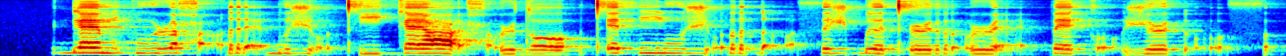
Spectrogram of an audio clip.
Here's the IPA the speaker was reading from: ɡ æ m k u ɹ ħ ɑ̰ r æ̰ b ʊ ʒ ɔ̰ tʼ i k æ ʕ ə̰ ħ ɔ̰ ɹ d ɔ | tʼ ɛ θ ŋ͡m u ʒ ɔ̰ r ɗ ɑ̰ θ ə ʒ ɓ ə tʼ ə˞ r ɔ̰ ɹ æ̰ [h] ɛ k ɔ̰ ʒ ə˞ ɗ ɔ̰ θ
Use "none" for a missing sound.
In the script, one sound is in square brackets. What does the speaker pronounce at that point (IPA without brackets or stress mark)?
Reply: p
